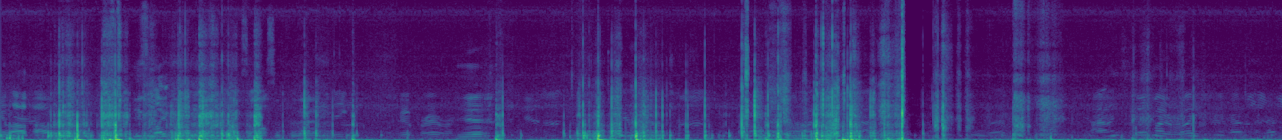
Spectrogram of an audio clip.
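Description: Repeated crackling, buffeting bursts on an outdoor camera microphone, with faint, unclear voices now and then. The crackle drops away briefly near the three-quarter mark.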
